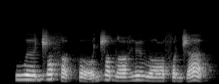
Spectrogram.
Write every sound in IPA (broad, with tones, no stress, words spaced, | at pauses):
wəː˥ d͡ʒə˥sˤə˧˩˧ kɔː˧˩˧d͡ʒə˥ dˤiː˧ɦʏː˥ ðɔː˧sˤu˧d͡ʒa˧˥˧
